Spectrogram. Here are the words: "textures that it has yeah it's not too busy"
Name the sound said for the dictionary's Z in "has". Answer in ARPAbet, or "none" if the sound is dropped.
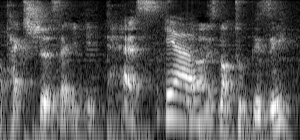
S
